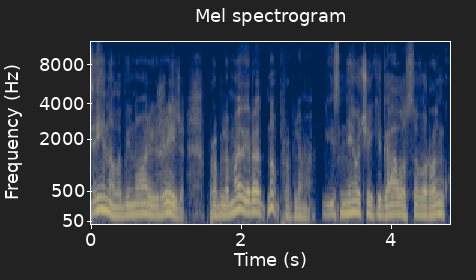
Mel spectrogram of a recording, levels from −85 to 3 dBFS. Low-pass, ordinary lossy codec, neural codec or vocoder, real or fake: 10.8 kHz; Opus, 16 kbps; vocoder, 48 kHz, 128 mel bands, Vocos; fake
